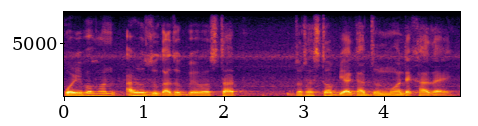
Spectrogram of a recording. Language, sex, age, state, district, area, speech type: Assamese, male, 18-30, Assam, Jorhat, urban, spontaneous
